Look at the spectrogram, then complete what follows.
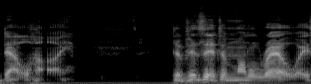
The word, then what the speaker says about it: Delhi: delhi ontario spelled like delhi in india but pronounced delhi to visit a model railway store which google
